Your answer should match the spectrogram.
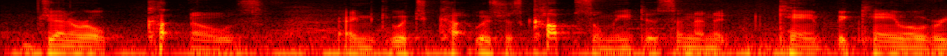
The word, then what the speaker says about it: Katsilometes: It ends as metis. Metis doesn't rhyme with Wheaties. Wheaties. That's a lot of people get tripped up on the last syllable, but it's Katsilometes.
